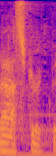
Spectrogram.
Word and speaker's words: asterisk: But with an asterisk there, we have to, I pronounce that word wrong all the time. I don't know why that came to my mind. Someone always corrects me. I don't know. So how do you say it? – Asterisk.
